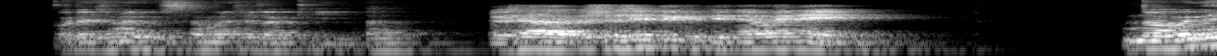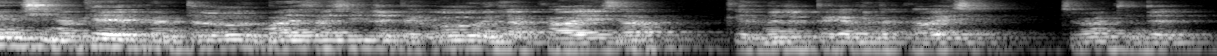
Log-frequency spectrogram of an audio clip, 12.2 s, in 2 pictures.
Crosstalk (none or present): none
